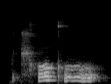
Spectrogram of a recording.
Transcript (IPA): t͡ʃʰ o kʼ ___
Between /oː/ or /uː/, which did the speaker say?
uː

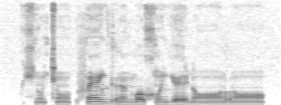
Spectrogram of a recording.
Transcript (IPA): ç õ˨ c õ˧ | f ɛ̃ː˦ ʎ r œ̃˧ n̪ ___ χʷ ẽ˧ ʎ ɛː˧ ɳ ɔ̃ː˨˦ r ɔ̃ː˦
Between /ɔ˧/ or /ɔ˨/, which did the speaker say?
ɔ˧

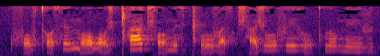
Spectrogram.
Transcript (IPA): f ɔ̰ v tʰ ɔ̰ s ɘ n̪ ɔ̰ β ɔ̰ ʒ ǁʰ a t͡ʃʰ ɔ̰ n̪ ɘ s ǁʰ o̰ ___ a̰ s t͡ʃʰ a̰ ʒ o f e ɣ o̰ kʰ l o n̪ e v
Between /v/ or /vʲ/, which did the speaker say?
v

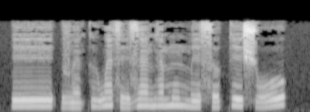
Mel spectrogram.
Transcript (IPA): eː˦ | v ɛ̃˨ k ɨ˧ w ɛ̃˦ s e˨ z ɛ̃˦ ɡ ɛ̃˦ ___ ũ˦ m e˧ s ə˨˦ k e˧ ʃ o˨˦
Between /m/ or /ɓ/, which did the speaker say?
m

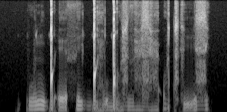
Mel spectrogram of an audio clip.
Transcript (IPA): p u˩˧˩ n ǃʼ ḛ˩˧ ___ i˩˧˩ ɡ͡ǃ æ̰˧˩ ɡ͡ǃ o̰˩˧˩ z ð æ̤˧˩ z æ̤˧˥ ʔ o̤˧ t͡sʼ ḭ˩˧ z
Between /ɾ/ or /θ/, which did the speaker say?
θ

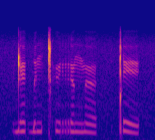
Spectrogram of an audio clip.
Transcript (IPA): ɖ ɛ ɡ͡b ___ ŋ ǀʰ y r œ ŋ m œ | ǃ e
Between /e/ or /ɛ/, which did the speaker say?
ɛ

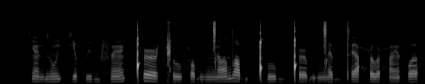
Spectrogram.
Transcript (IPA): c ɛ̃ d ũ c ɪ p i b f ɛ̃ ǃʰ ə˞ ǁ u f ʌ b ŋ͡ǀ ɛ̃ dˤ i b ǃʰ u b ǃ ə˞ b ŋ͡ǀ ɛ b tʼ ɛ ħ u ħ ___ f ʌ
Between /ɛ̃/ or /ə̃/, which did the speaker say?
ɛ̃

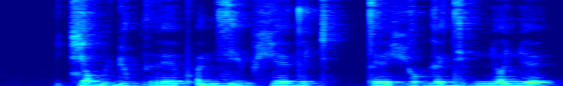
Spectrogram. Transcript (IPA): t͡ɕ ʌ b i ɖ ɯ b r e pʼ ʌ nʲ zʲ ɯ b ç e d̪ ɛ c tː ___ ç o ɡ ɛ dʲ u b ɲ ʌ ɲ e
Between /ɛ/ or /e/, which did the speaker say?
e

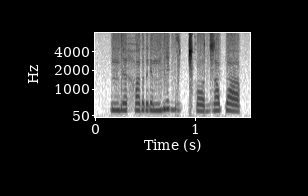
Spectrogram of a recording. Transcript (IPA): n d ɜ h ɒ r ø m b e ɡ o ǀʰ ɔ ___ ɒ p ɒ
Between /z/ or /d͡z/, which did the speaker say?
d͡z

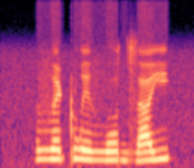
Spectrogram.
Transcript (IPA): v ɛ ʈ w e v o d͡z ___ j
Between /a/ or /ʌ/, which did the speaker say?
a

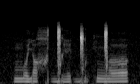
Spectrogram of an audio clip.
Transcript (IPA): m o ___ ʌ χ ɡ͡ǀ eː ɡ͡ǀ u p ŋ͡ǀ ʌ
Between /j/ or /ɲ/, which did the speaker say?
j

